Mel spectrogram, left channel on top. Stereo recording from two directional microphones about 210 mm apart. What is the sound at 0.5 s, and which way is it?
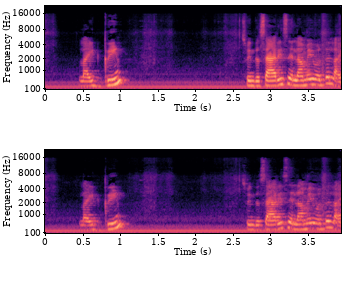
Speech, 40° left (ahead or behind).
